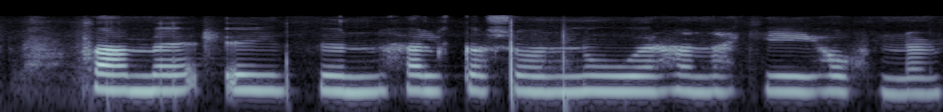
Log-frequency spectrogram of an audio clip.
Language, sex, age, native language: Icelandic, female, 11, Icelandic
